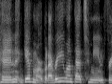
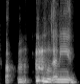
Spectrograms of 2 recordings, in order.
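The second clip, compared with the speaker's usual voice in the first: losing voice; 5 dB louder than usual. Real, not acted. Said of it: "I'm losing my voice".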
